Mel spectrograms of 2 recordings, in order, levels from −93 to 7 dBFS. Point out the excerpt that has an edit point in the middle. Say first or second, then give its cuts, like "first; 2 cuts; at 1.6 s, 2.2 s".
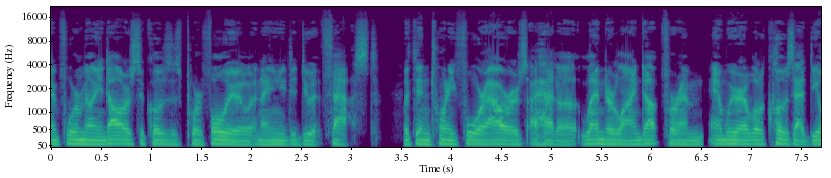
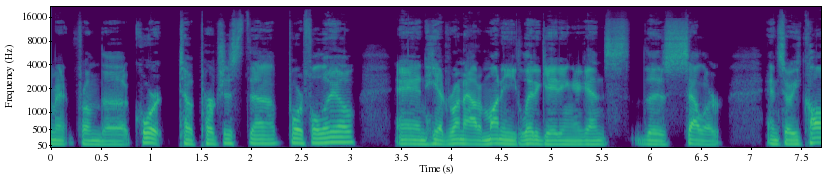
first; 2 cuts; at 3.6 s, 6.5 s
